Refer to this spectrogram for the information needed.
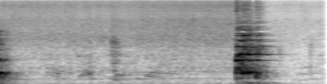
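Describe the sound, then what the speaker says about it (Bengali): Chicken marinated in yogurt and lemon juice drops into oil-glossed spice paste with Kashmiri chili powder for a rezala. A steady low sizzle runs throughout, then a loud burst of spitting hiss flares near the end and quickly dies back down. "তো এই যে ম্যারিনেট করা চিকেনগুলো দিয়ে দিলাম।"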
